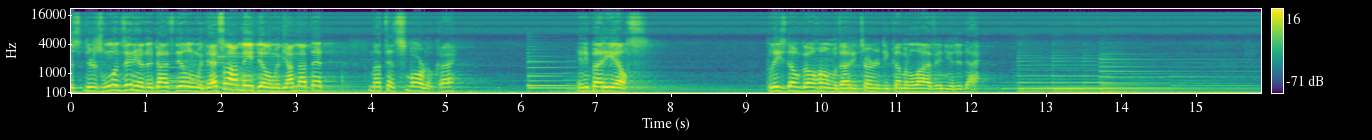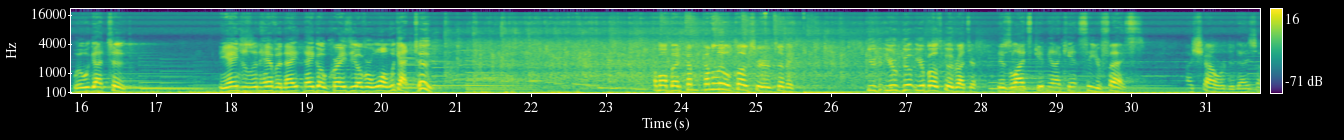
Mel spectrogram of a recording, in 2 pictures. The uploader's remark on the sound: Recorded live during our Sunday morning service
